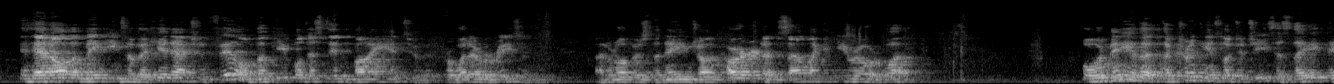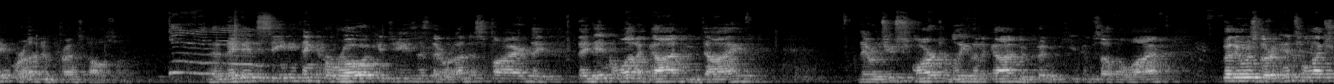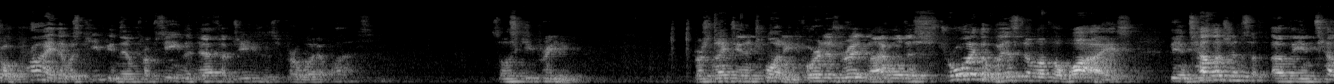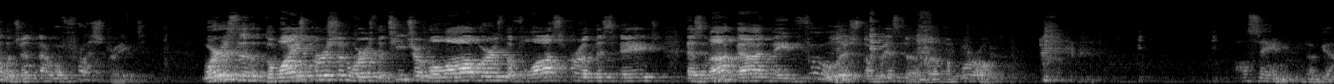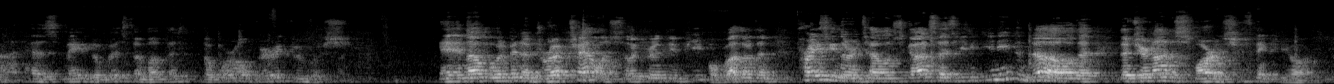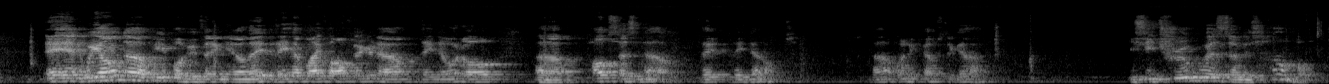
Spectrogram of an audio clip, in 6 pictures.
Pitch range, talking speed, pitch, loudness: 120-160 Hz, 190 wpm, 135 Hz, -24 LUFS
